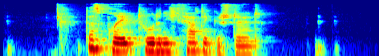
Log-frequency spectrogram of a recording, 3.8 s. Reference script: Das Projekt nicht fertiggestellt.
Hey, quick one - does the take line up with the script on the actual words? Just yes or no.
no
